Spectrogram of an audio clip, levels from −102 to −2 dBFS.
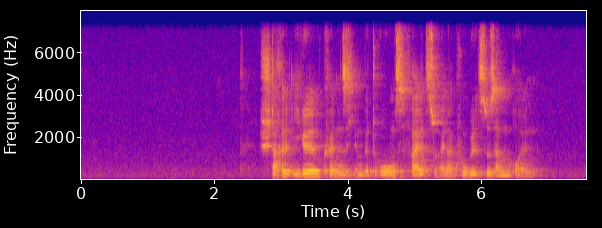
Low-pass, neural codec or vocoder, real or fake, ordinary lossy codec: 7.2 kHz; none; real; none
